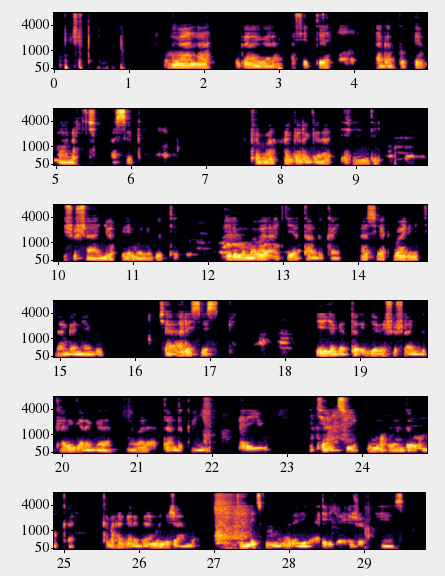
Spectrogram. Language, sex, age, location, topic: Kinyarwanda, male, 25-35, Kigali, finance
